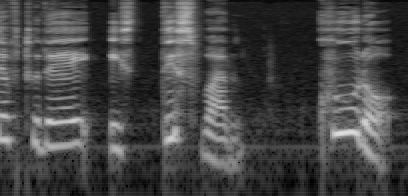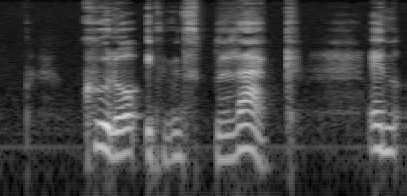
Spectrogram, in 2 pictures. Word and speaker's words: 黒: so this means black the way to pronounce this kanji Kuro and also koku adding this candidin person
